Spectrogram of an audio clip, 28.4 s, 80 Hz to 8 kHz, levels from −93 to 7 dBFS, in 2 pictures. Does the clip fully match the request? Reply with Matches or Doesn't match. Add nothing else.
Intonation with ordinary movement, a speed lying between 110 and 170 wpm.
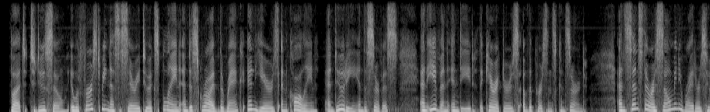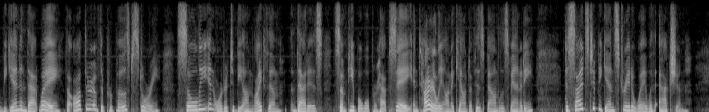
Matches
